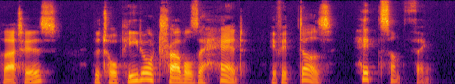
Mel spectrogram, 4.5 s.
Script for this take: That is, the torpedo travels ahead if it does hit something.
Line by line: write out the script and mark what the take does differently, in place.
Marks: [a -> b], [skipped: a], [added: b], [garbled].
That is, the torpedo travels ahead if it does hit something.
